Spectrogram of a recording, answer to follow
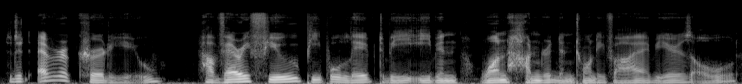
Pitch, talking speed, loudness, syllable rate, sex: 100 Hz, 170 wpm, -20 LUFS, 4.3 syllables/s, male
